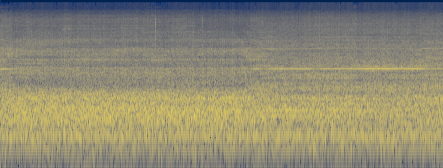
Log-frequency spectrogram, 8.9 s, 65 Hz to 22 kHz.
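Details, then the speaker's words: Kirby Sentria 2 vacuum with a retrofitted metal fan: strong, steady high-pitched rush with a clean, even tone and no rattle or scrape. Normal, healthy running. "and here is one of my favorites and sounds pretty nice sentry to with the retrofitted metal fan here we go"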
